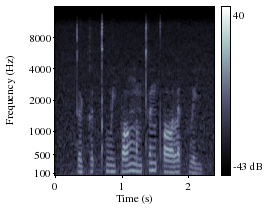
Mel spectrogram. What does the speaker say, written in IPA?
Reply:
t̪ ɵ˨˩ ɥ k ɵ˨˥ t̚ pʰ uː˨ j p ɔː˨˥ ŋ ɐ˧ m t̪ʰ ɵ˥ n pʰ ɔː˨ l ɐ˧ t̚ kʷ e˨˩ j

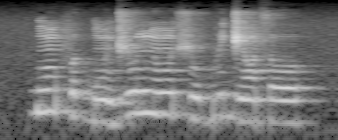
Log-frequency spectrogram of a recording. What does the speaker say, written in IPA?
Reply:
ɡ ũ˦ f ə˧ ɡ͡b ũ˨ d͡ʒ u˦ n ũ˦ ʃ u˧ b ɨ˦ d͡ʒ ɔ̃˧ s o˧

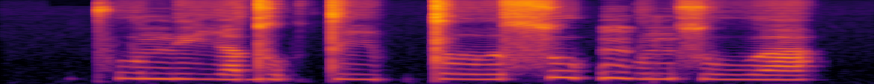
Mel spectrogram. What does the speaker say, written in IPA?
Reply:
pʰ u˧ n j i˩˦ a̯ d u˨˩ ʔ t iː˨˩ p̚ t ɤː˩˦ s u˥˩ ʔ ŋ u˦˥ n s u˧ a̯

